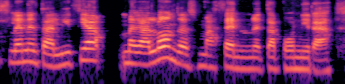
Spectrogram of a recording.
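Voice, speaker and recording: In a dry, close sound with no echo, a woman with an unremarkable speaking voice talks at a fairly slow pace. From United States, Greek-American. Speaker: podcast host. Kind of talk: casual chat.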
